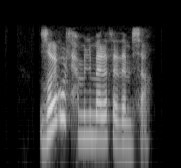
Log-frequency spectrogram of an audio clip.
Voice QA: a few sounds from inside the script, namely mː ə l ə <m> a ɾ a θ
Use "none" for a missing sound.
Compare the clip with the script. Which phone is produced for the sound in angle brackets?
m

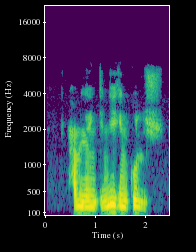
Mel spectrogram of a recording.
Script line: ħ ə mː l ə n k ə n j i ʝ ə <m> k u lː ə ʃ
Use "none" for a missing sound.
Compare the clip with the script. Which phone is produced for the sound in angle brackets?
n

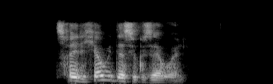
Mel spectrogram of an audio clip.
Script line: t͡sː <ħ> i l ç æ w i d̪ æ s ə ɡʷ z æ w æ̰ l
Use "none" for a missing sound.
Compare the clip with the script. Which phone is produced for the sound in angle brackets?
χ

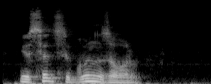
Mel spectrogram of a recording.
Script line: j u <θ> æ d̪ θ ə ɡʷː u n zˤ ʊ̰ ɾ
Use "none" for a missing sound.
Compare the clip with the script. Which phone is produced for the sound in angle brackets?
s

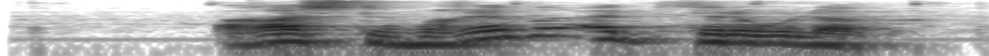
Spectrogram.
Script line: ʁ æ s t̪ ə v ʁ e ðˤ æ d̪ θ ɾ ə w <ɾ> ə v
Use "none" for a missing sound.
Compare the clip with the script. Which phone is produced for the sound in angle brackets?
l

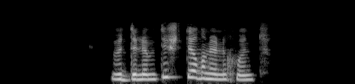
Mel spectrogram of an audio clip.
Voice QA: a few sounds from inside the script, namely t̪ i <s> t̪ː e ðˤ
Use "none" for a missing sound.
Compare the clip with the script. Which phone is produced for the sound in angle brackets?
ʃ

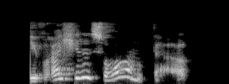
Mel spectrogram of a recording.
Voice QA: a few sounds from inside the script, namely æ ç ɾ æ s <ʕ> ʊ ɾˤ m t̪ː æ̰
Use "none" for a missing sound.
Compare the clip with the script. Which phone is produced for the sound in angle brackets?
ʁ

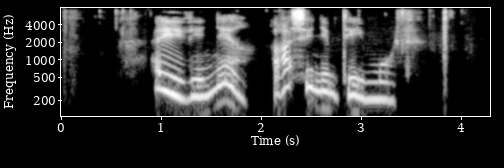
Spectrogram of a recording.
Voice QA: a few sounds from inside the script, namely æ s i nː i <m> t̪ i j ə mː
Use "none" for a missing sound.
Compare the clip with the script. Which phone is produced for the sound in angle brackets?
m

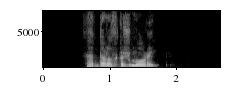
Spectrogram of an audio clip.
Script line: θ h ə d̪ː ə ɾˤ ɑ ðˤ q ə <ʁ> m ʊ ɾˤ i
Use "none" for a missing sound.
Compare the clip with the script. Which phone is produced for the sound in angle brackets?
ʒ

